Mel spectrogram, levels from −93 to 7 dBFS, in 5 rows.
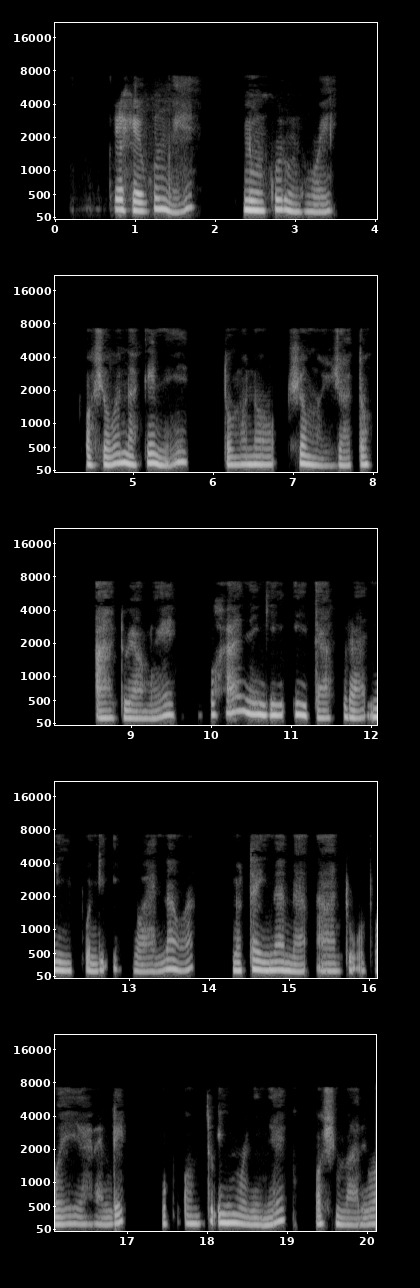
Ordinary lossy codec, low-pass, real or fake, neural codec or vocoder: MP3, 48 kbps; 7.2 kHz; fake; codec, 16 kHz in and 24 kHz out, 2.2 kbps, FireRedTTS-2 codec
